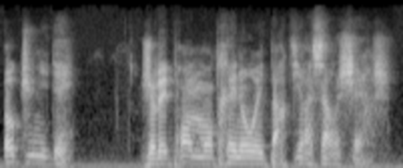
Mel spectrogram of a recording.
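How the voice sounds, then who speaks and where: A man voicing a hopeful, determined sled-dog driver in a dubbed animated film, earnest and emotive. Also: mid-range voice, moderate pace. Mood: sad, tender. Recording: light music behind.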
